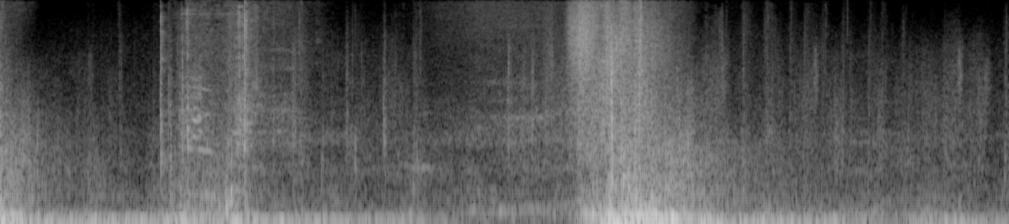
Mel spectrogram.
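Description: Confringo blasting spell going off in a Harry Potter-style wizard video game, a heavy booming explosion with a loud roaring burst midway, over a continuous rumbling game background.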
